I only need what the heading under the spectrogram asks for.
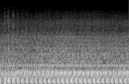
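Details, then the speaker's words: John Deere 160 lawn tractor, Kawasaki single-cylinder engine, 5-speed transaxle: starts and idles evenly, but with the clutch released dull clunking comes from the rear; transaxle case cracked, gears stripped, no drive. "wait a minute i don't know if you guys can hear that clunking wait a minute can you hear the clunking anyway he says it appears as if the case cracked in the back here the transaxle case cracked"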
